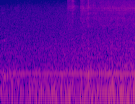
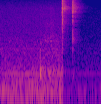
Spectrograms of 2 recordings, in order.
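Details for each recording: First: Kodak Retina Reflex IV self-timer after naphtha cleaning, run on the bench: faint steady mechanical buzz with a thin even tone for about eleven seconds, stopping cleanly with no hesitation; normal self-timer run. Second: Kodak Retina Reflex IV slow shutter speed after shifting the retard gear train: brief whirr, then opening click and closing click about a sixth of a second apart; speed now too slow, setting lies between this and the previous one.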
